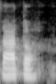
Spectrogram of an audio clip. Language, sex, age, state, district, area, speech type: Odia, female, 18-30, Odisha, Ganjam, urban, read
